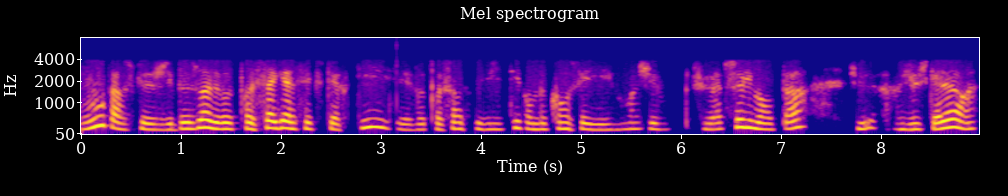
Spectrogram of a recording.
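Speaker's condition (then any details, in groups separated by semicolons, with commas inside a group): Parkinson's disease; left leg dragging, frequent tripping, noticed by sports coach, diagnosed by rheumatologist, confirmed by neurologist; four years since diagnosis, unchanged treatment without side effects, leg dragging gone, Marseille neurologist six-monthly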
